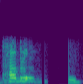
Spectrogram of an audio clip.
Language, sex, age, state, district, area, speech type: Bodo, female, 60+, Assam, Chirang, rural, conversation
